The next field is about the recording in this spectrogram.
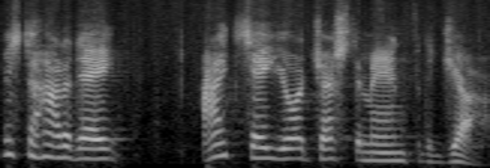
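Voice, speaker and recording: A puny, self-important private eye in comic 1940s radio style. The voice is high for a man and swoops animatedly, with hesitant stammers between the boasts. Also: expressive, normal speed. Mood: sheepish, confiding. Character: tiny, timid, boastful little male private detective. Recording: old 1940s radio recording.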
